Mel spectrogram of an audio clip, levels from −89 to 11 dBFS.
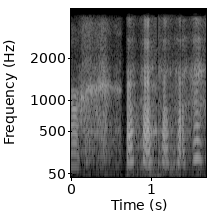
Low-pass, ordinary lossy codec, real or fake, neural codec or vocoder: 3.6 kHz; AAC, 24 kbps; real; none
